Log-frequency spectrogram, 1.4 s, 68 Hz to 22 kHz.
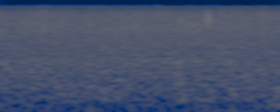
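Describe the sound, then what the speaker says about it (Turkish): Steady rain falling in the bus-driving simulator OMSI 2, a dense even hiss filling the whole short stretch, moderately loud with no pauses or voices. "Oyunda yağmur yağıyor."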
